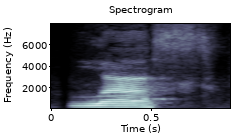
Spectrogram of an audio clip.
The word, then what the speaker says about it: last: flew in last night he didn't hear the t at the end of last he flew in last night the t falls away when it comes between two other consonants at the end of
